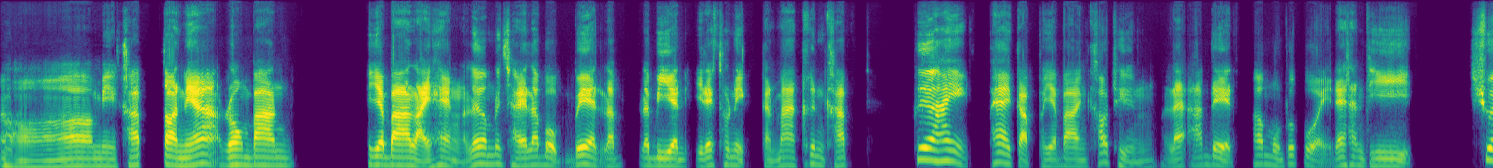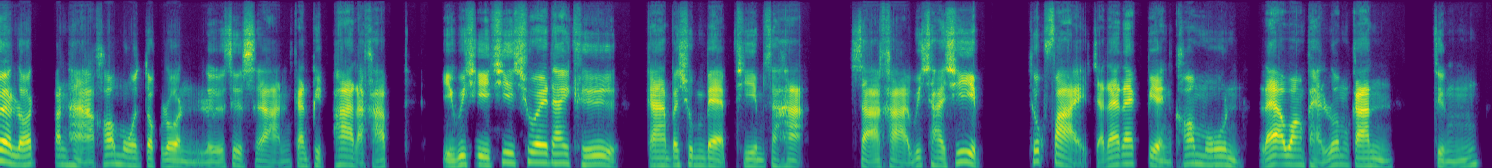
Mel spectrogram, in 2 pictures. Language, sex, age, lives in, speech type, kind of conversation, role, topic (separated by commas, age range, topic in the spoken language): Thai, male, 35-39, Thailand, read, expert-assistant, expert, มีวิธีไหนช่วยให้ทีมแพทย์กับพยาบาลสื่อสารข้อมูลผู้ป่วยได้มีประสิทธิภาพมากขึ้นไหม?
